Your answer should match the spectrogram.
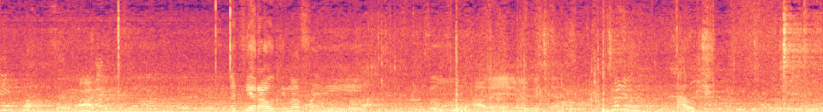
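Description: Several sharp thuds from taekwondo sparring, kicks landing and feet striking the mat, over voices in a sports hall and a steady low hum.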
